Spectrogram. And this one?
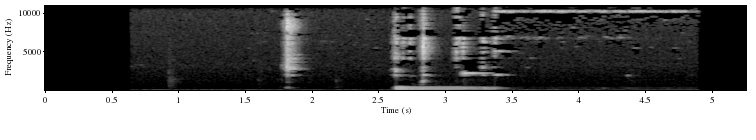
Fluorescent lamp start 5
fluorescent tube light starts up in my office. Done with Rode Podcaster edited with Adobe Soundbooth on January 2012
fluorescent, light, office, start, switch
